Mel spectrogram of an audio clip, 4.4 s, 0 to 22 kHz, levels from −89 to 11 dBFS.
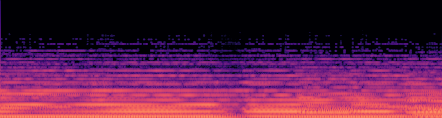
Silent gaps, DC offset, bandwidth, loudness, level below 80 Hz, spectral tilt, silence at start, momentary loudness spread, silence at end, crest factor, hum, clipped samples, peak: none; under 0.1%; 5 kHz; -17 LUFS; -20 dBFS; -8.5 dB/octave; 0 s; 3 LU; 0 s; 12 dB; none; under 0.1%; -4 dBFS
